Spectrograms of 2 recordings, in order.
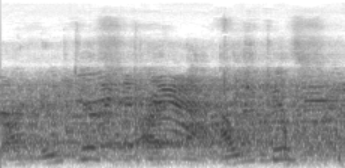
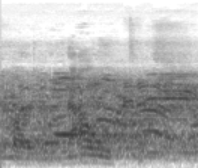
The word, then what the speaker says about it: Arnaoutis: And that is the pronunciation, by the way. We did check with Mighty Mike today because announcers seem to have a big problem with his name. We hear Arnaoutis, Arnaoutis. It's Arnaoutis.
